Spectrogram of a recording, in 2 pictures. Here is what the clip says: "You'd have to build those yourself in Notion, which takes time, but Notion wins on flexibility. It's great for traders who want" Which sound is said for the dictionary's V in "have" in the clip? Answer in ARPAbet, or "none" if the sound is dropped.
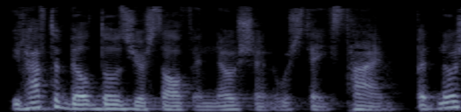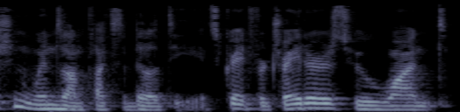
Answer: F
